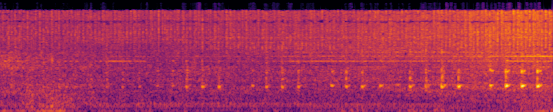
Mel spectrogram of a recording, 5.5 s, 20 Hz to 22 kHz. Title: Weird noise on Vauxhall meriva 1.4 only when it's warmed up. #vauxhallmeriva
